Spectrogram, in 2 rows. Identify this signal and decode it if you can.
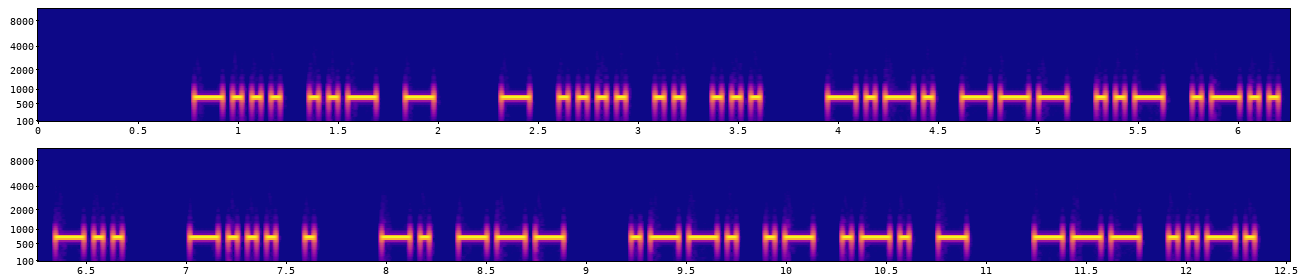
Morse code, heard as a keyed tone, about 25 wpm, 700 Hz. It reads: BUT THIS COULD BE NO PART OF
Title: Sentences from Top 1000 Words - Review Part 2 - 25wpm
